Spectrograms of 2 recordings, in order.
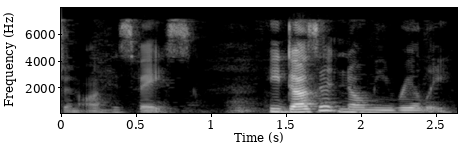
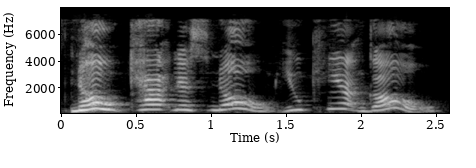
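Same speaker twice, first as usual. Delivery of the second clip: high, loud pleading, last words drawn out; hysterical screaming; 11 semitones higher, 7 dB louder, much slower than usual. A narrator's reading. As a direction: wail it in high, desperate protest. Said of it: "Prim is screaming hysterically behind me".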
